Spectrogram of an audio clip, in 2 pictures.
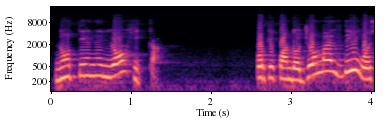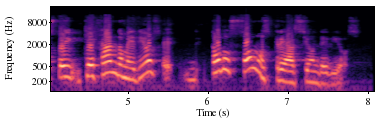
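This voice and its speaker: Emphatic woman evangelist preaching, fairly high voice. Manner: emphatic, repeats key phrases, shifts between soft and raised delivery. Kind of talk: devotional sermon.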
